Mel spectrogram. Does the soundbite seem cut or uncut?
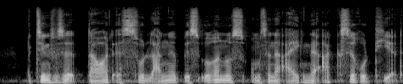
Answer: uncut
